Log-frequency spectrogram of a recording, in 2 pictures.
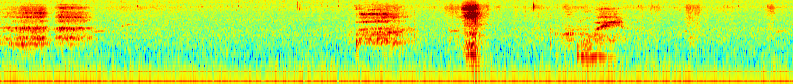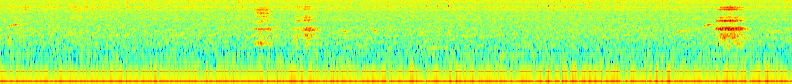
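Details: Soft breathy nasal snorts, then one sharp sneeze burst, with low steady room noise; sneeze induced with a tissue that almost faded before coming out.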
